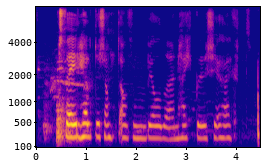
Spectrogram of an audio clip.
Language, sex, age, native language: Icelandic, male, 11, Icelandic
